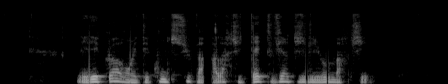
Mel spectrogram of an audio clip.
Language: French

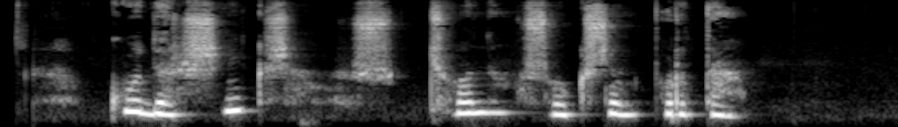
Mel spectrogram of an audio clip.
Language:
Mari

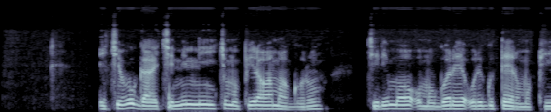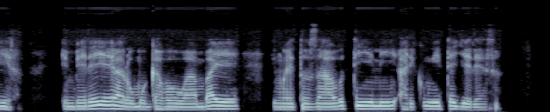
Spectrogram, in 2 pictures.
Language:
Kinyarwanda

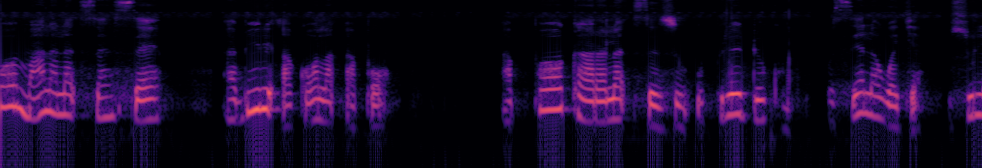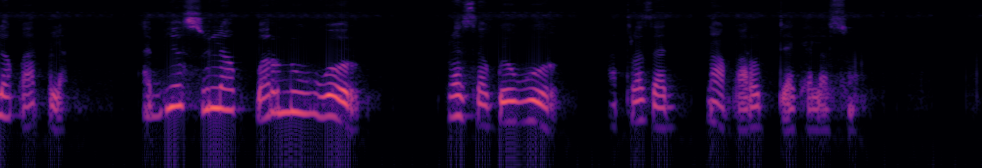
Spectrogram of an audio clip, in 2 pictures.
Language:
Southern Dagaare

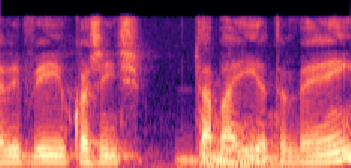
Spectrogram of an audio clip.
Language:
Portuguese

